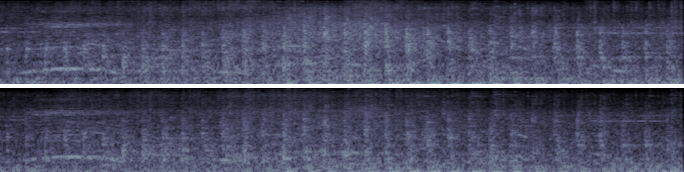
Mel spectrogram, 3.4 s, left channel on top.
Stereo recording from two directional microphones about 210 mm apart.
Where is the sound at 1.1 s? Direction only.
50° right (ahead or behind).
